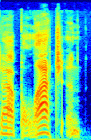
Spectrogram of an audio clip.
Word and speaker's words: Appalachian: and the teacher was like Appalachian and I raised my hand so fast and I was like um Excuse Me Miss it's actually Appalachian I bet she like no it's not you dumb it's Appalachian and I was like I lived there and we called it appalachin so yeah I'm going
